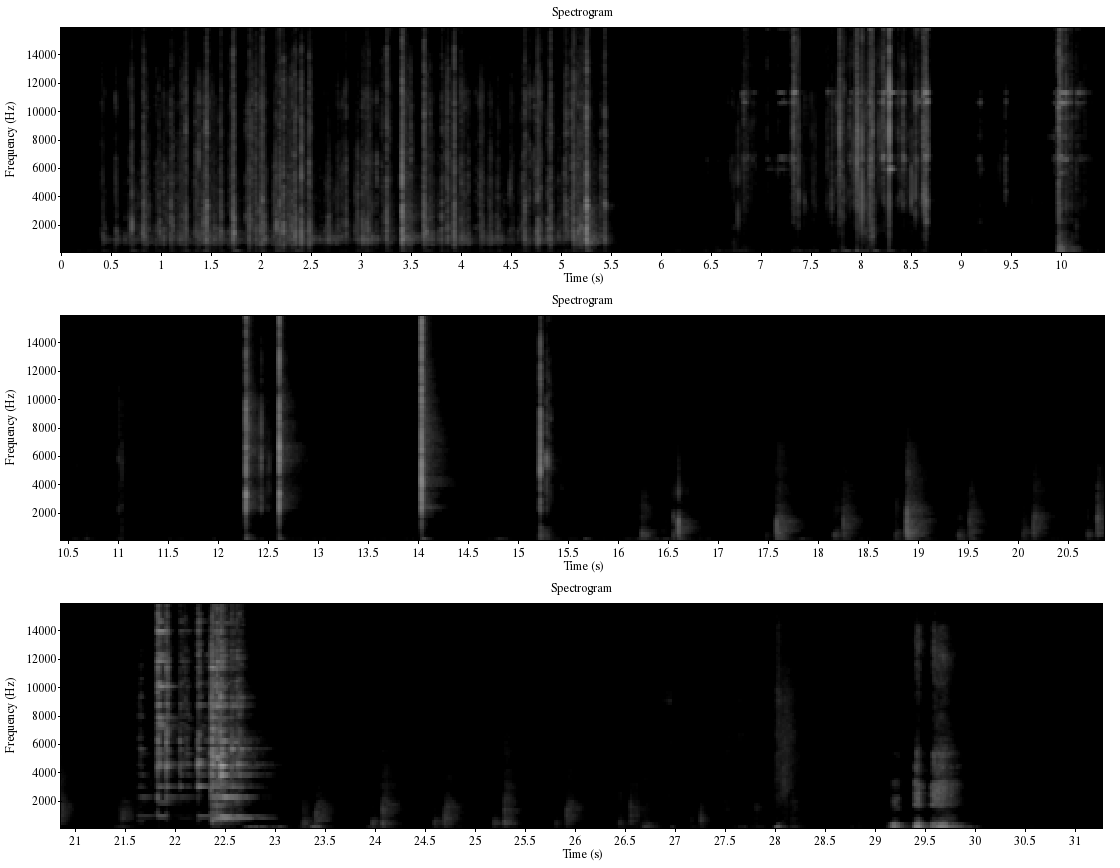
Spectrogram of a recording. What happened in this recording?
working on PC, while fidgeting with keychain and lighting a cigarette, tapping the lighter on desk and then ending with a quick stir of my tea.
